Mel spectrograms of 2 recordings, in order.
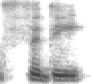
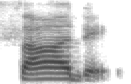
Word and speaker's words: Sadiq: at this event that his name is not sadiq khan it's sardic and that he had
